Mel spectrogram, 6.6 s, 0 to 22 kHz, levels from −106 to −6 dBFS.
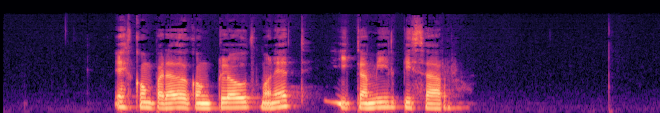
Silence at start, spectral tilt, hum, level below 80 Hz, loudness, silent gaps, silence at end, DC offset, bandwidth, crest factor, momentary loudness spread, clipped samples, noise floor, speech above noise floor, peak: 1.15 s; -6.5 dB/octave; none; -58 dBFS; -18 LUFS; none; 2 s; under 0.1%; 12.5 kHz; 16 dB; 9 LU; under 0.1%; -72 dBFS; 55 dB; -2 dBFS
